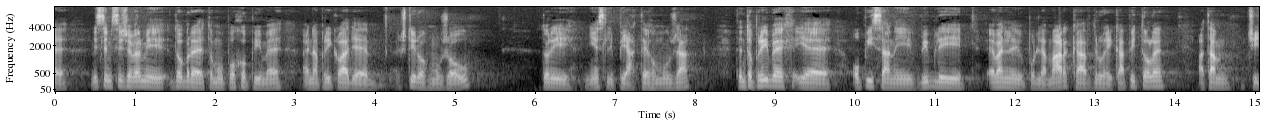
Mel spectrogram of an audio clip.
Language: Slovak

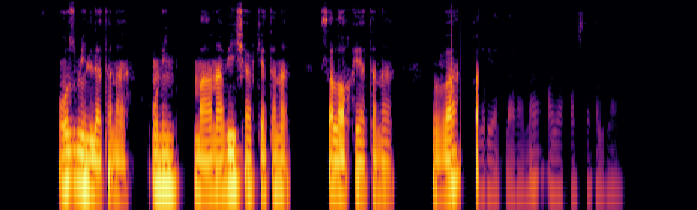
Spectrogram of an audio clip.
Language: Uzbek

